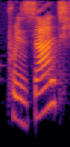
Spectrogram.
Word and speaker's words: present: second present is used as a noun so that's why we put stress differently and here's a second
